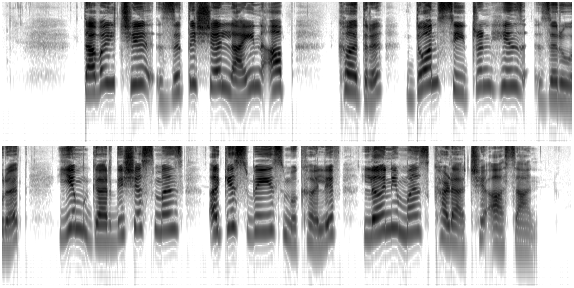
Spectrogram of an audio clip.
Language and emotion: Kashmiri, neutral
